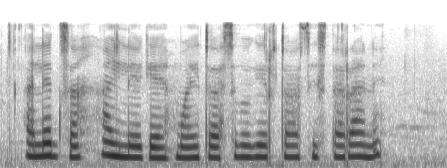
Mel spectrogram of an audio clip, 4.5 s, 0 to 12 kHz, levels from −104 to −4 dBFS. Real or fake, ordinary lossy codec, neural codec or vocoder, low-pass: real; none; none; 7.2 kHz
